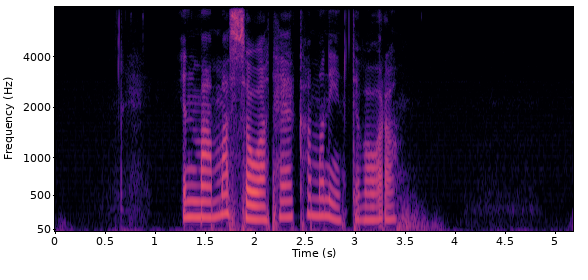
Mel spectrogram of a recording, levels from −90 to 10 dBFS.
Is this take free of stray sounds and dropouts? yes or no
yes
